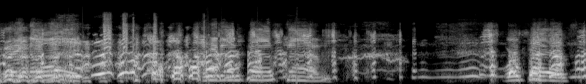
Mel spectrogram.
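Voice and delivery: laughing through the words; can barely get it out for laughing. Real, not acted. Laughing at the failed attempt.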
